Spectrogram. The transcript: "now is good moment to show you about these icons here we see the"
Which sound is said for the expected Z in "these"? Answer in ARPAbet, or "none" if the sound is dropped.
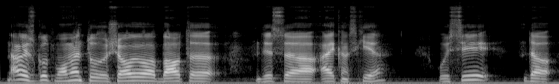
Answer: S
